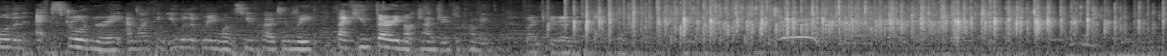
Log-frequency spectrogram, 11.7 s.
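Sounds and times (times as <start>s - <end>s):
speech: 0.0s - 6.4s
audience applause: 5.5s - 11.6s.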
